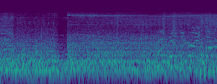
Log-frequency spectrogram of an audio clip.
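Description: Action-film soundtrack: a helicopter running steadily, with a man shouting near the end.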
